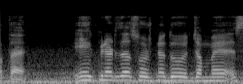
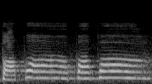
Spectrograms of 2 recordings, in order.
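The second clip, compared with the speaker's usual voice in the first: put-on very high, babbling little-baby voice; 9 semitones higher than usual. Imagining the baby's first spoken word: imitating a baby's first words. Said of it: "जब बोले तो सबसे पहले पापा बोले".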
